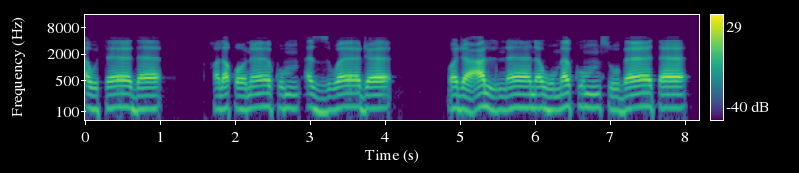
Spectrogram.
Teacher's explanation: تخلص الألف المدية بمقدار حركتين بدون صوت بعدها، تقول أوتادا خلقناكم أزواجا وجعلنا نومكم سباتا، هكذا بدون هاء.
